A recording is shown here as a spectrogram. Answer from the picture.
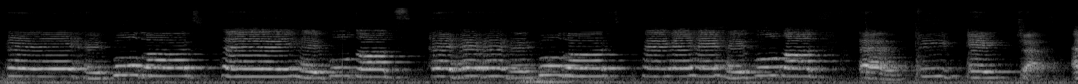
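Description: A girl's voice singing a cheer chant alone and unaccompanied, in held notes that step up and down in short phrases.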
